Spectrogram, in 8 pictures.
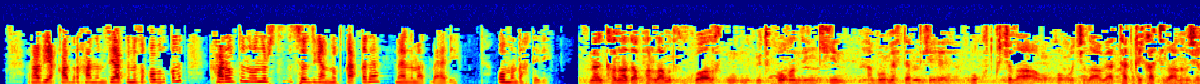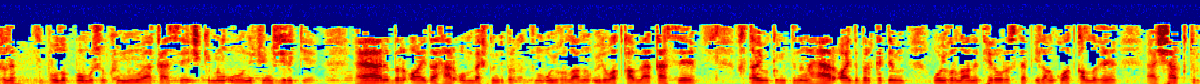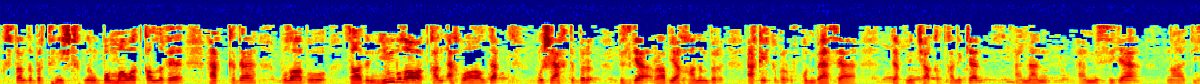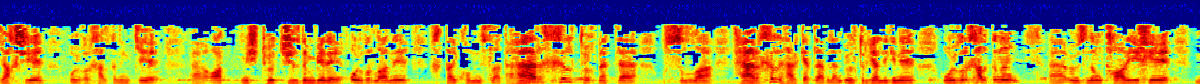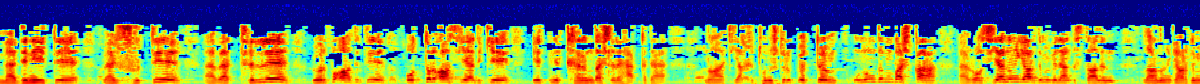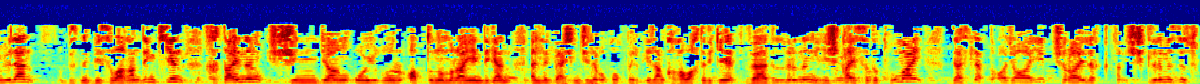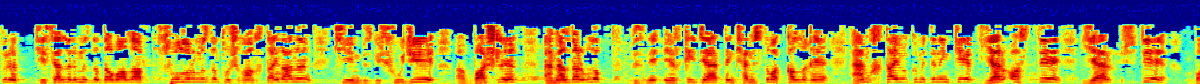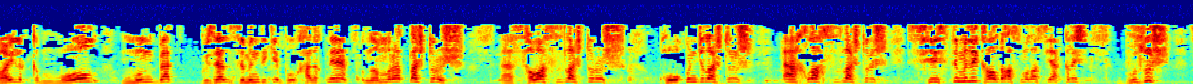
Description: رابىيە قادىر خانىم ئوتتاۋا كارېلتون ئۇنىۋىرسىتېتىدا نۇتۇق سۆزلىدى – ئۇيغۇر مىللى ھەركىتى
رابىيە قادىر خانىمنىڭ نۇتقى بۇ ئۇنىۋىرسىتېتتا ئوقۇۋاتقان ئوقۇغۇچىلارنىڭ ئىنتايىن قىزىقىشى ۋە ھېسداشلىقىنى قوزغىغان بولۇپ، ئۇلار ئۇيغۇرلار ھەققىدە رابىيە خانىمدىن كۆپلەپ سوئاللار سورىغان.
